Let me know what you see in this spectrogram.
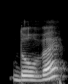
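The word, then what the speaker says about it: dove: займенник дове та е дове наголос падає саме на е дове Іль телефоно де Телефон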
